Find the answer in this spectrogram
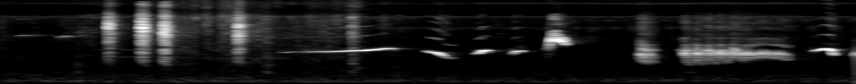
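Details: White-rumped shama female, whose call is meant to get silent males singing: sharp clicks, a long rising whistle, short slurred notes and a harsh buzzy burst near the end.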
